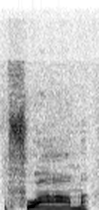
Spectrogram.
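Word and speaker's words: Flåm: Flom is spelled FLA with a circle over it, M, or you could just write it Flam, and you would find it, but it's pronounced Flom.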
